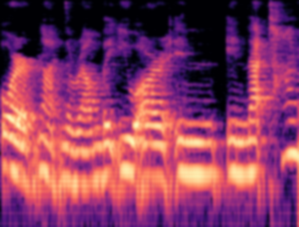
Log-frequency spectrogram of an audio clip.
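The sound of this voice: In a room with strong echo, a woman speaks at a fairly slow pace and a fairly low pitch, with ordinary pitch variation.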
